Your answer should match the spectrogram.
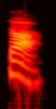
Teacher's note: सा दांतों से निकला ना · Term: दंत्य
